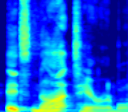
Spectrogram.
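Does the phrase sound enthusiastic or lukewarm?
enthusiastic. It is said in a warm, enthusiastic way. The thing is actually great. The speaker calls it right. "let me change the inflection of my voice"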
